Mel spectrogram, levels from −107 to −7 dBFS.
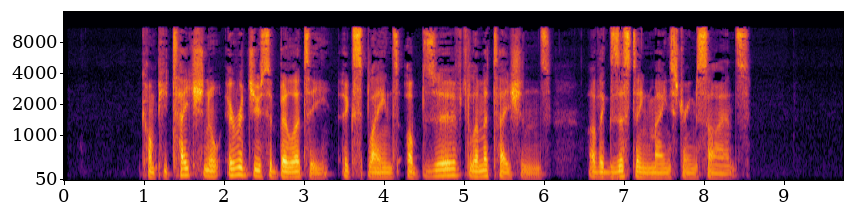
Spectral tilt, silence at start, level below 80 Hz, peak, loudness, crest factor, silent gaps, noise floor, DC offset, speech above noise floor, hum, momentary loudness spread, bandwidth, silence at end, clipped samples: -2.5 dB/octave; 1 s; -62 dBFS; -2 dBFS; -21 LUFS; 22 dB; none; -81 dBFS; under 0.1%; 58 dB; none; 11 LU; 11.5 kHz; 1.2 s; under 0.1%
